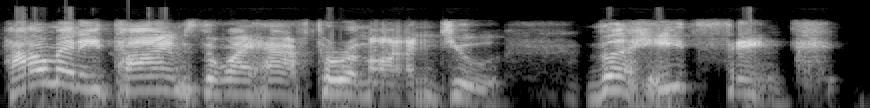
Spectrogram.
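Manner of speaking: exasperated boss, heat sink slowed down; scolding. Acted. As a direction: nag him for forgetting again. Droid scolding about heat sink.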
